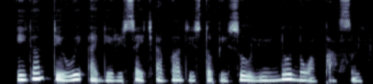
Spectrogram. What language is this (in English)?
Nigerian Pidgin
